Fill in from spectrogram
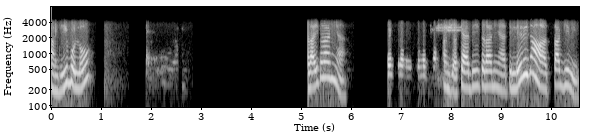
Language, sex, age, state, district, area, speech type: Dogri, female, 30-45, Jammu and Kashmir, Samba, urban, conversation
